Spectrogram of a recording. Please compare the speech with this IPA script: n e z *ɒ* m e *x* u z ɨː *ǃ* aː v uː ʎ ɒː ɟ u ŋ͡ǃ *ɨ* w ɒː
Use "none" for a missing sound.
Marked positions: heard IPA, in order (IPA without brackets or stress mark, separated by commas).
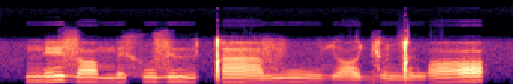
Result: ɒː, x, ǃ, ɨ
